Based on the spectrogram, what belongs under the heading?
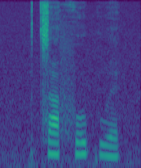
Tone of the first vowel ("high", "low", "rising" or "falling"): low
